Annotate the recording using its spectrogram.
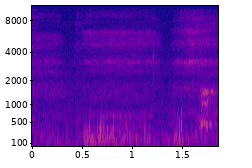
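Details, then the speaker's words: Sick infant with suspected upper respiratory illness, having a hard time breathing: low, rattly, raspy breathing sounding like a cat purring; noisy congested breathing. "sound like a cat purring dude unfortunately the coolest dude if you saw yesterday in the wrestle Crate Box uh wrestle crate UK unboxing he wasn't feeling well he's still not feeling great he's having a hard time breathing"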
